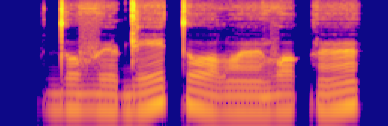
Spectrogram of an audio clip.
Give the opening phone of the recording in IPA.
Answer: d̪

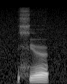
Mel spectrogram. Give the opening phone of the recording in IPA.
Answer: xʲ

